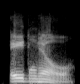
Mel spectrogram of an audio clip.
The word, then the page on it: aiguille: American English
